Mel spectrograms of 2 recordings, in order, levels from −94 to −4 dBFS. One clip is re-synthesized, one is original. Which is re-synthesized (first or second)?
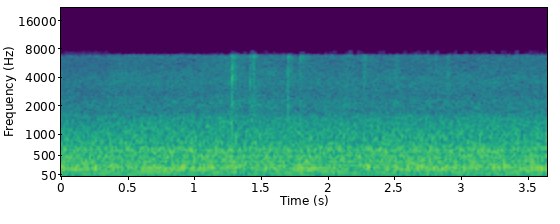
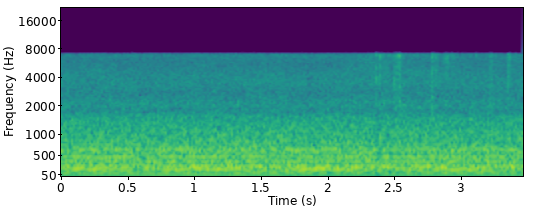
first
